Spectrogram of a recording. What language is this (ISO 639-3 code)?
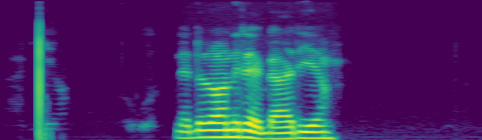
kik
